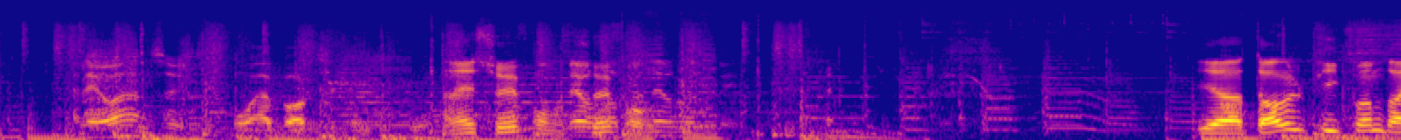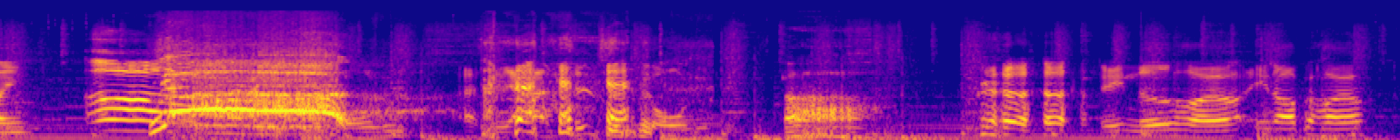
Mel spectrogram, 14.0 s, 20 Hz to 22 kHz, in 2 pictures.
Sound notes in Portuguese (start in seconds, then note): 7.2 Gritando; 10.8 Suspiro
